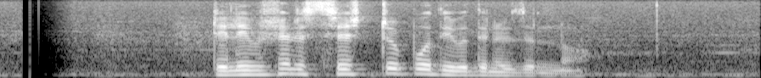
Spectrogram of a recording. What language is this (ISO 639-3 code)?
ben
